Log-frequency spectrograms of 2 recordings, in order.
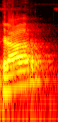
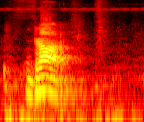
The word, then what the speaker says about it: drawer: DRAWER, ड्रॉर। ये last are का उच्चारण हम नहीं करते हैं, कर भी सकते हैं, ऑप्शनल है। ड्रॉर या ड्रॉ, ड्रॉ आर साइलेंट जैसा हो रहा है।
